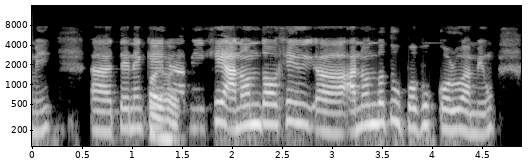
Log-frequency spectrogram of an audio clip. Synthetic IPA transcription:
mitɛnɛkɔjamixejanɔndɔxejanɔndɔtʊupɔbʱuɡ̚kɔɹʊ̃amiʊ̃

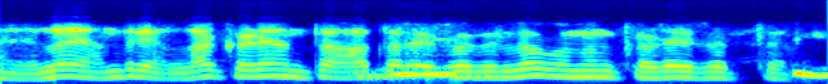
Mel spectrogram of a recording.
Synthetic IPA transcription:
ɛlːɐɐnd̪ɾeɛlːakɐɽeɐnt̪ɐaːt̪ɐɾɐiɾo̞ːd̪ilːɐɔnːond̪kɐɽeiɾut̪ːe

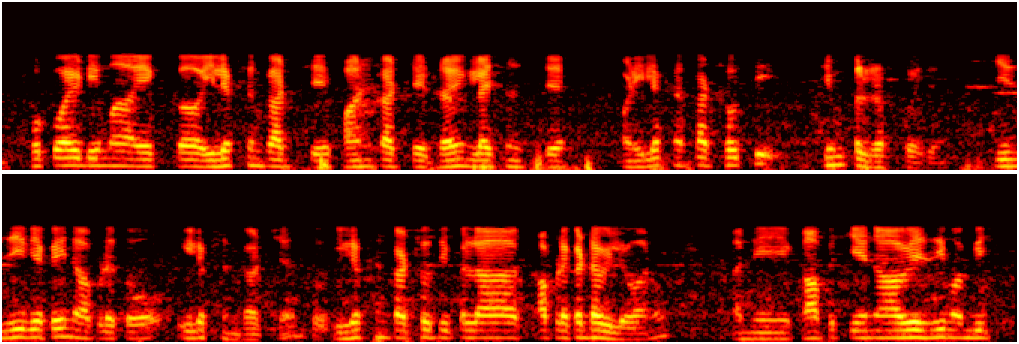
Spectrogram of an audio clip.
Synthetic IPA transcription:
fʰoʈoaiɖimãekilekʃənkaɾɖ̚t͡ʃʰefankaɾɖ̚t͡ʃʰeɖɾajʋĩŋɡlajsənst͡ʃʰepəɳilekʃənkaɾɖsəwt̪ʰi | sɪmpəlɾək̚ʰt̪oɦojt͡ʃʰekiziʋekəinəapəɽ̃et̪oilekʃənkaɾɖ̚t͡ʃʰet̪o̰ʔilekʃənkaɾɖsəwt̪ʰipɛlaːpəɽ̃ekəɖʱaʋileʋanũ | ənekãpət͡ʃʰienaəʋezimãbid͡ʒ

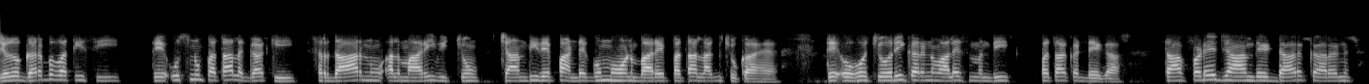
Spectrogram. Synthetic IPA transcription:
d͡ʒəd̪õːɡəɾbʋət̪iːsiː | t̪eːʔʊsnũːpət̪aːləɡːaːkɪsəɾd̪aːɾnũːʔəlmaːɾiːʋɪt͡ʃõː | t͡ʃãːnd̪iːd̪eːpãːɳɖeːɡʊmɦoːɳbaːɾeːpət̪aːləɡt͡ʃʊkaːɦɛː | t̪eːʔʊɦoːt͡ʃoːɾiːkəɾəɳʋaːleːsəmbənd̪iː | pət̪aːkəɖːeːɡaː | t̪ãːpʰəɽeːd͡ʒaːnd̪eːɖəɾkəɾəɳ

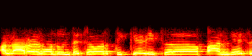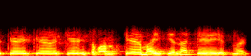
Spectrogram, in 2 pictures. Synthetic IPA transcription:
anaɾəɭd͡zʱaluːnt̪jat͡ɕjaʋəɾt̪iːkeɭit͡səpanɡʱjajt͡səːkeɭkeɭkeɭit͡səpankeɭm̤aɦit̪ijenakeɭḛtna

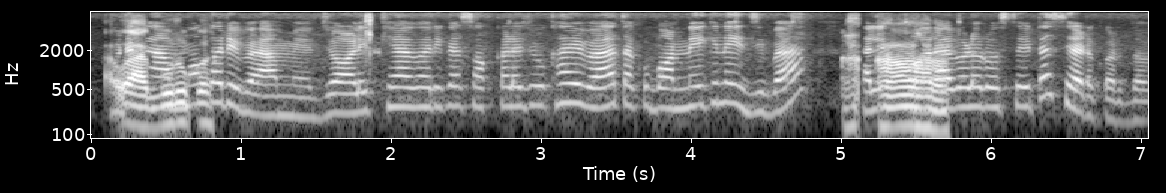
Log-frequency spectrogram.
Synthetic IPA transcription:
aɡauɾukɔɾibaːmed͡ʒɔːɭikʰjaɡɔɾikasɔkːaɭed͡ʒokʰajbat̪akubɔnːekineid͡ʒiba | kʰaliãɦãbeɭɔɾost̪ejʈasaɽkɔɾd̪ɔ

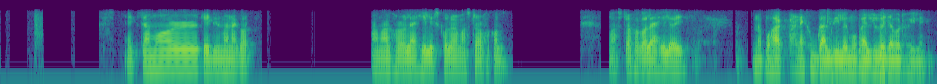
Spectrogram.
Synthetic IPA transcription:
ɛ̰ɡzamɔɹkejdinmanaɡɔt̚ | amaɹɡʱɔɹɔlɛaɦilskulɔɹmastɔɹxɔkɔl | mastɔɹxɔkɔlɛaɦiloj | nɔpɔɦaɹkaɹɔnɛkʰub̚ɡalidilojmobajltulɛzabɔdʱoɹilɛ

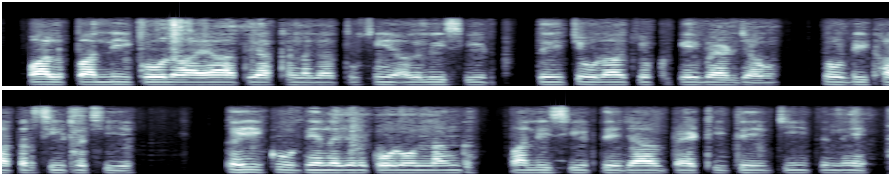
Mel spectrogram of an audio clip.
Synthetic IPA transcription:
paːlpaːliːkoːlaːjaːt̪eːəkʰːənləɡaːt̪ʊsĩːəɡliːsiːʈ | t̪eːt͡ʃoːlaːt͡ʃʊkkeːbɛːʈʰd͡ʒaːoː | t̪ʰoːɖiːkʰaːt̪əɾsiːʈɾəkʰːiːeː | kəiːkuːɾd̪ɪjãːnəd͡ʒəɾkoːlõːləŋɡ | paːliːsiːʈt̪eːd͡ʒaːbɛːʈʰiːt̪eːd͡ʒiːt̪nẽː

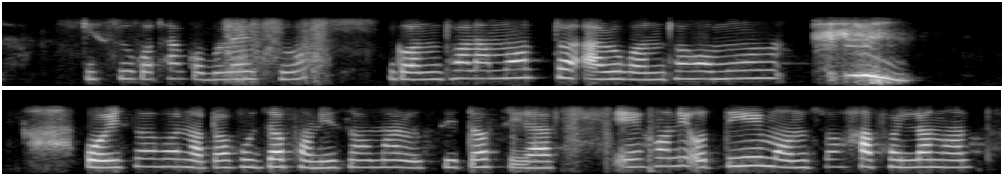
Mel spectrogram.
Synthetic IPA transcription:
kisukɔtʰakobɔlojsuɡɔntʰɔnamɔta̰ɹuɡɔntʰɔxɔmuɹ | poɹisɔɦojnɔtɔxuzɔpʰɔnisɔɹmaɹusitɔsḭɹatejxɔniʔotimɔnsɔxapʰɔjlɔnɔt

